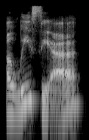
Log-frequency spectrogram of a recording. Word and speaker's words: Alicia: And so I was Alicia because that's how my name is traditionally pronounced.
